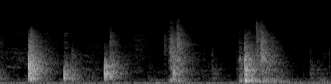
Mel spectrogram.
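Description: A door is shut firmly but not slammed as someone leaves, a run of several sharp wooden thuds and knocks, with no voices around it.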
